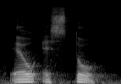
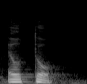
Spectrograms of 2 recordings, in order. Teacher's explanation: Notice how the S was omitted.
